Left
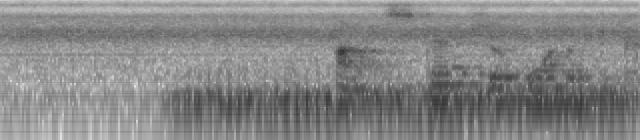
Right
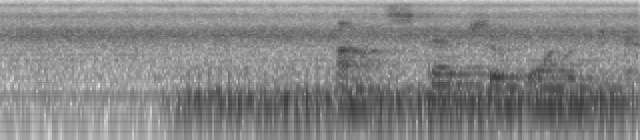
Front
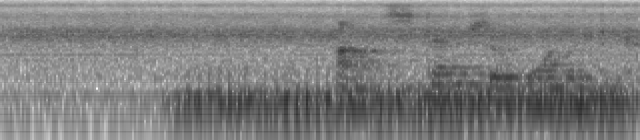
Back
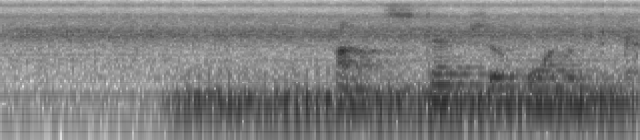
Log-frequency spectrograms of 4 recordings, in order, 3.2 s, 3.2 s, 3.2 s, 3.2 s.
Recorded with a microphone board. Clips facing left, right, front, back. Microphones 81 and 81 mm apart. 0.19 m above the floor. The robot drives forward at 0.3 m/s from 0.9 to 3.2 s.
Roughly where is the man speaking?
Behind left.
